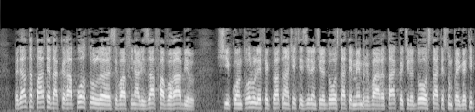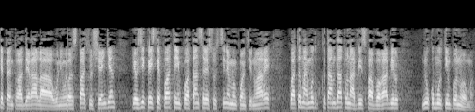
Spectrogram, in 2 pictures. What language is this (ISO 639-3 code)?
ron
